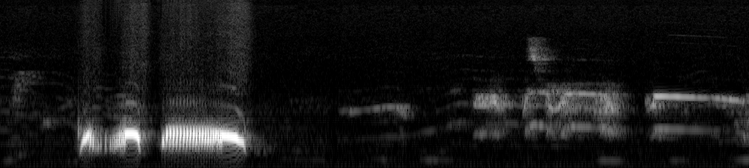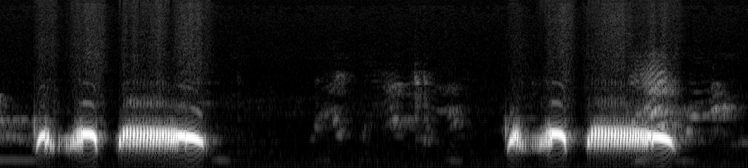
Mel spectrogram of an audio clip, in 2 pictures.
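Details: Spotted dove performing thúc gù coos, repeating a low phrase three times about every four seconds: two quick hoots then a longer vibrating coo, with faint higher whistled sounds in the gaps.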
